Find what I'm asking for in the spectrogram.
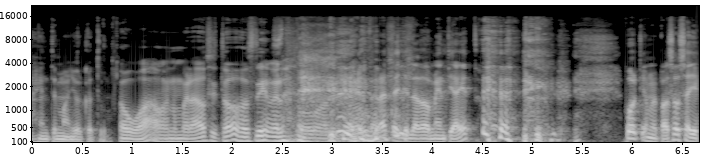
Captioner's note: laughs; laughs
